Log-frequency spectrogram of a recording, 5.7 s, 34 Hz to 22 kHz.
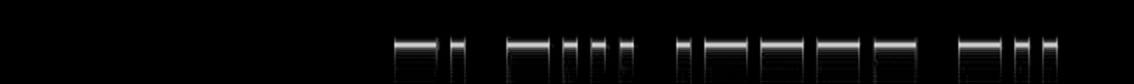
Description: Morse code, heard as a keyed tone, about 17 wpm, 700 Hz. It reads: NB1D
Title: USA Call Signs - 4 Characters - Repeated 3x - 17wpm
